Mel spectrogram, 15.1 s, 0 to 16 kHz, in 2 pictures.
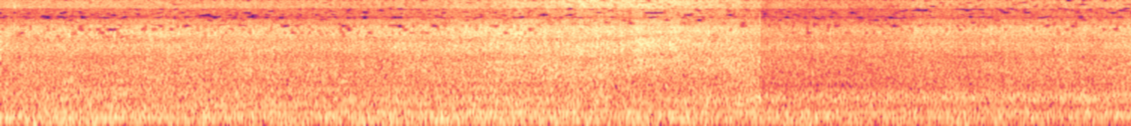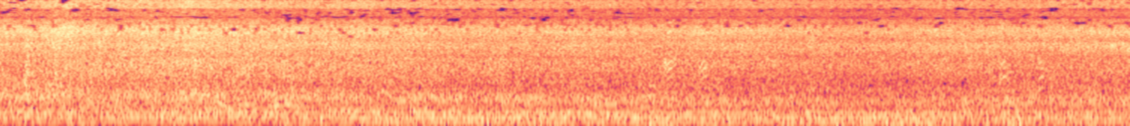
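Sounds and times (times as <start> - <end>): surf washing over rocks: 0.0 - 15.0.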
